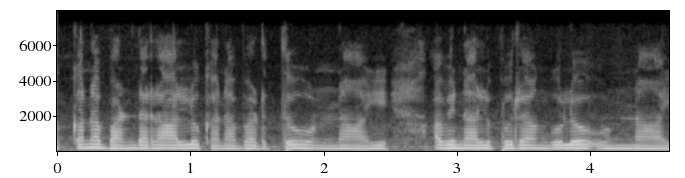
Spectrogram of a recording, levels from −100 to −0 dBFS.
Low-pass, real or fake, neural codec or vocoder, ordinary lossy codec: 7.2 kHz; real; none; none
